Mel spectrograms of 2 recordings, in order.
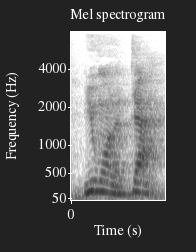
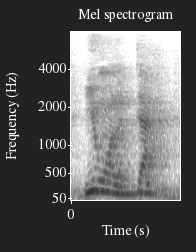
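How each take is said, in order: Both takes have the same delivery.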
